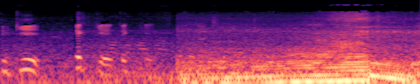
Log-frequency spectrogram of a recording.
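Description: A motor vehicle's engine passing close by on the street, starting about two seconds in, rising slightly in pitch and growing louder to a peak near the end.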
